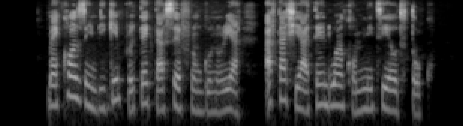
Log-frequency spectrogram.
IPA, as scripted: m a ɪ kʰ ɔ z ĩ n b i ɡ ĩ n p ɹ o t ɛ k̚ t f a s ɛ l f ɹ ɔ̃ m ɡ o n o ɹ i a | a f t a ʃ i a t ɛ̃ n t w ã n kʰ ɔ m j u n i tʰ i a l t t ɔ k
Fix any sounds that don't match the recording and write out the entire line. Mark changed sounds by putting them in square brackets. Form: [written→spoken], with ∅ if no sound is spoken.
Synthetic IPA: m a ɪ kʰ ɔ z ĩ n b i ɡ ĩ n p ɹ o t ɛ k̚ t [f→h] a s ɛ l f ɹ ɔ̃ m ɡ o n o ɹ i a | a f t a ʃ i a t ɛ̃ n [t→d] w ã n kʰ ɔ m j u n i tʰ i [a→ɛ] l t t ɔ k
